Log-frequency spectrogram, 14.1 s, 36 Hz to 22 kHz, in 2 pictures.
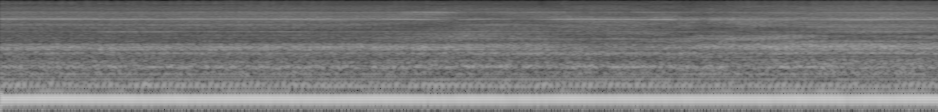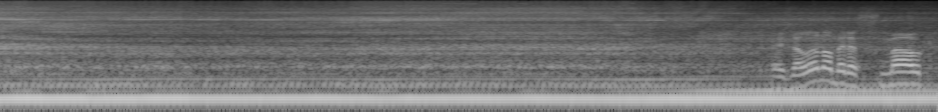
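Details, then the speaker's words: Audi B8, first start after a CTS BOSS 500 big turbo install, not yet tuned; steady, even idle with a faint high whistle on top, no knocks or misses, spaceship-like sound; normal idle, new-part smoke burning off. "so I'm gonna let it run for a little while sounds like a spaceship which is sick"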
